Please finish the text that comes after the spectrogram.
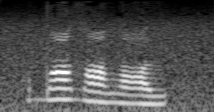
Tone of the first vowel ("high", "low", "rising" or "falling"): high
